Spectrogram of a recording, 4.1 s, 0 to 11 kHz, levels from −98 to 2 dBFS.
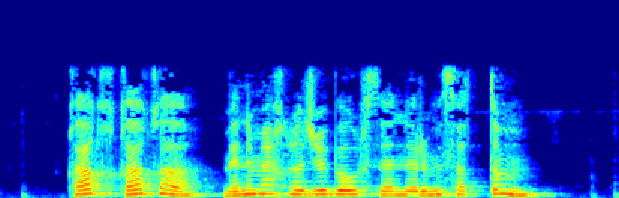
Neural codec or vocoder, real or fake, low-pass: none; real; 7.2 kHz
